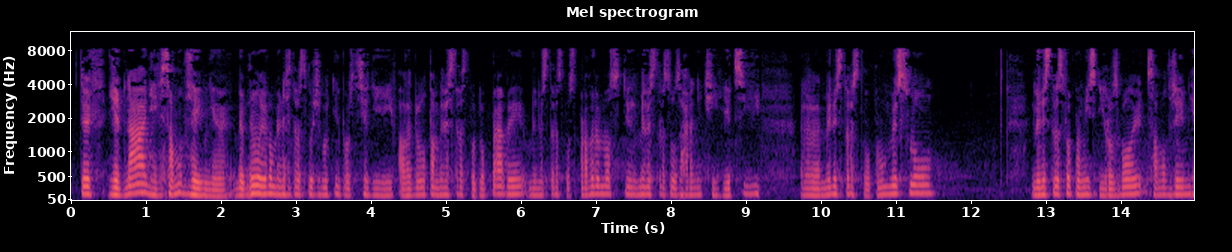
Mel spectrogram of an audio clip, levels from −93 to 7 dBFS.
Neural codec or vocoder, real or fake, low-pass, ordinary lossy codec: autoencoder, 22.05 kHz, a latent of 192 numbers a frame, VITS, trained on one speaker; fake; 9.9 kHz; MP3, 32 kbps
